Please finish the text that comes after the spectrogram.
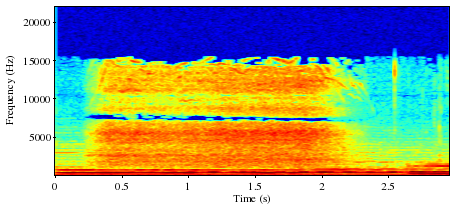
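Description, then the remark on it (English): A slow, deep breath drawn in during a guided breathing exercise, a soft airy rush that swells for about two seconds and then fades, over a steady low humming drone with no talking. “Inhale.”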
